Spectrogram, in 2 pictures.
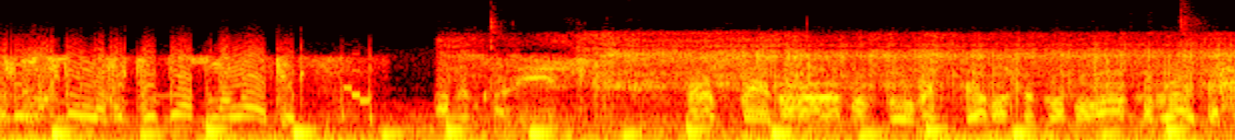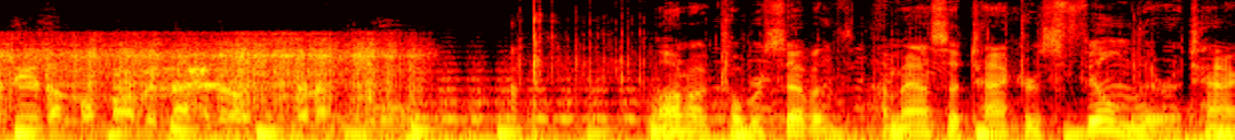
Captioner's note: speaking alternate language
